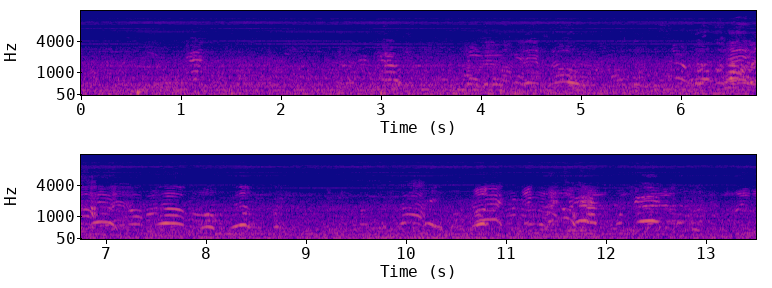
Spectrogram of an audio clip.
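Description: Spectators nearby shout and call out outdoors.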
